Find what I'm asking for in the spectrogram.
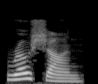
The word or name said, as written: roshaun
